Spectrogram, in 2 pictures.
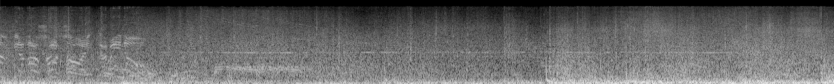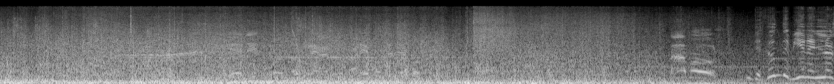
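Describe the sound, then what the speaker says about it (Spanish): A continuous heavy barrage of booming rocket explosions in Call of Duty: World at War fills the scene, loud and close, with shouted Spanish voices breaking through. "ataques con cohetes Miller, sobre su posición"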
